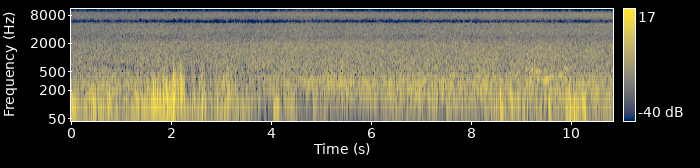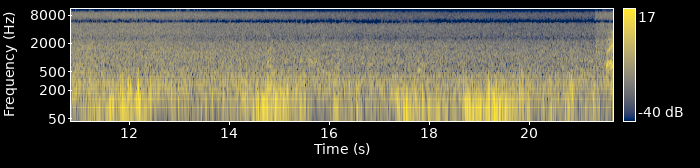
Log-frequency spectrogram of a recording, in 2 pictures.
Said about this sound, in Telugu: చూడొచ్చు జలపాతం ఎలా ఉందో.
